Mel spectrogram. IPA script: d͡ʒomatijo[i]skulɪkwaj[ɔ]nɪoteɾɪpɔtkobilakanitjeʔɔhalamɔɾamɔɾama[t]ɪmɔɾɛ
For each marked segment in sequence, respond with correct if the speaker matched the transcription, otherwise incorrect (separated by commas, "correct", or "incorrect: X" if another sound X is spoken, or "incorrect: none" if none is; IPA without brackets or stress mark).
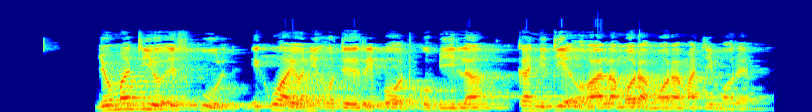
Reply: incorrect: e, correct, correct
